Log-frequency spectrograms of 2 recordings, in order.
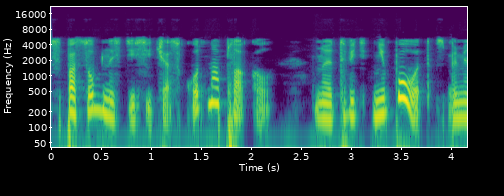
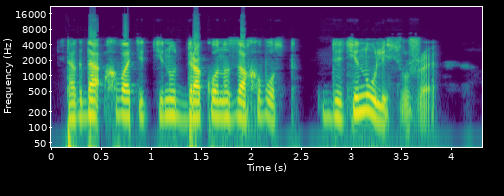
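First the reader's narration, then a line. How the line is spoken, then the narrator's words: Growled. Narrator (Russian): рыкнул Джалад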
